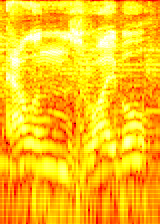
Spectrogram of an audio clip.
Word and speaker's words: Zweibel: Alan Zweibel, is that what you think I should go with? – Sounds right. – All right, I think that's I think that is how he pronounces his name.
